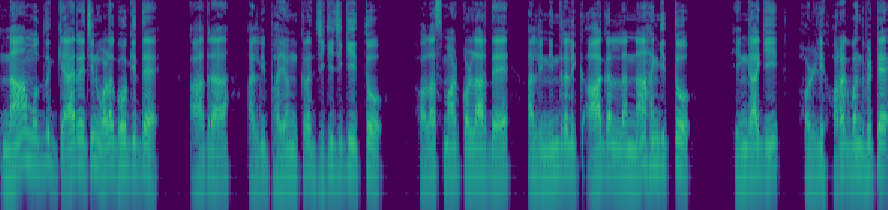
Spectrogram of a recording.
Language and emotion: Kannada, disgusted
